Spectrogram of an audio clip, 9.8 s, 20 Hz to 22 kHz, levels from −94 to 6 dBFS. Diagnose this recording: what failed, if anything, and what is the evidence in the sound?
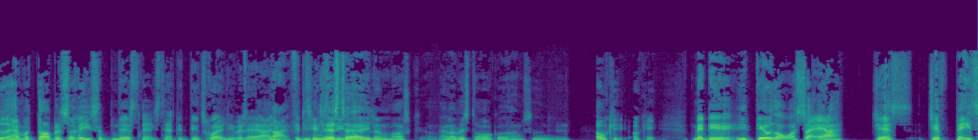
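Corrupt frame concealed, at 1.45–1.58 s, 4.30–4.46 s, 5.49–5.66 s and 7.25–7.40 s, in the codec stage: the AAC decoder detected damaged frames and covered them instead of playing garbage.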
